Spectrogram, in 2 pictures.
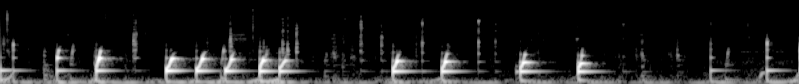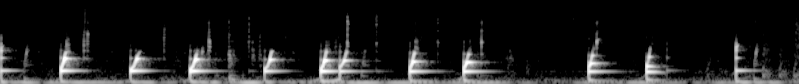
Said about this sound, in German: und zwar hat eine Freundin von mir diese Muschel gegeben, und wir haben herausgefunden, dass wenn man da Wasser reinfüllt und die dreht, dann bewegt sich das Wasser innerhalb dieser Windung und macht ganz merkwürdige Geräusche.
